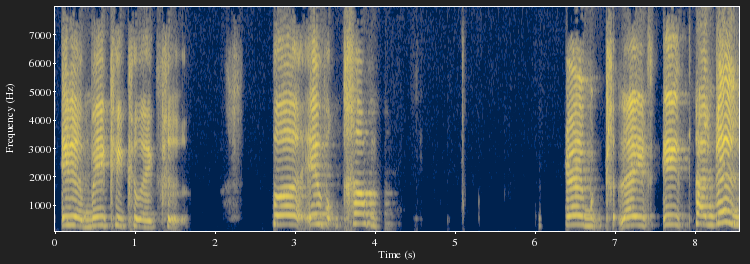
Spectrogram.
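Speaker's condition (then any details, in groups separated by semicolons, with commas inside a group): Cerebral palsy; from birth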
